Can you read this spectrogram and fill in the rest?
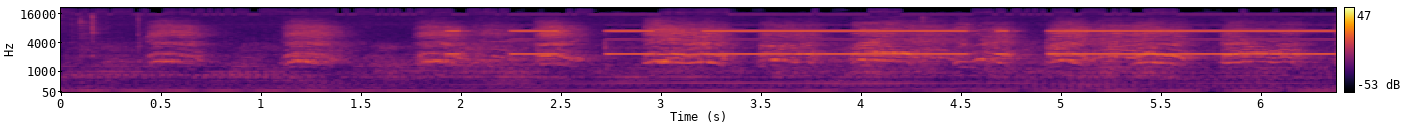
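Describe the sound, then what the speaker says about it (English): Crows caw repeatedly outside a workshop where a Mitsubishi CRT TV is being repaired, harsh calls coming in bursts, loud and fairly near, over a low hum and a steady high electronic whine. "Shut up, crows"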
